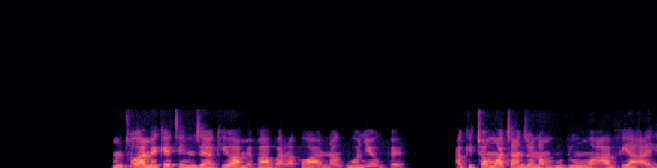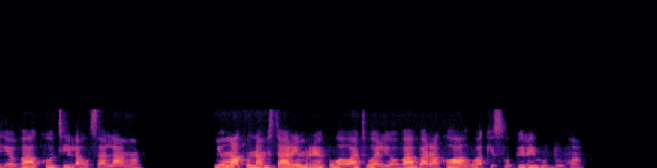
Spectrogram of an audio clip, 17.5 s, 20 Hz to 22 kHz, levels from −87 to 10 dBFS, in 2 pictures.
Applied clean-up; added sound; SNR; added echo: neural mask model Resemble Enhance denoiser.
